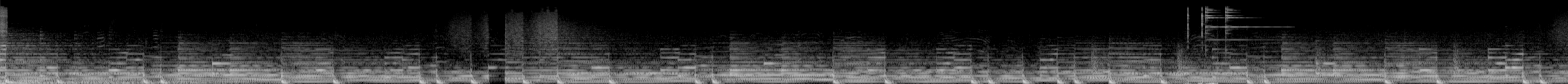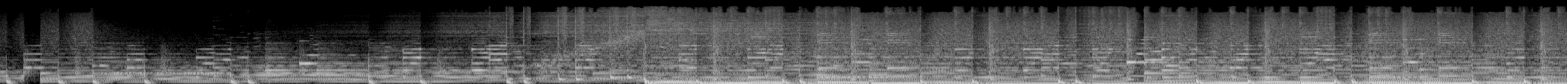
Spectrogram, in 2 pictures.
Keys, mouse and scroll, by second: 0.2 ctrl+z, 1.0 ctrl+z, 2.0 ctrl+b, 4.2-8.8 drag, 9.8-12.4 drag, 12.7 Tab, 13.6 click, 14.7 shift+a, 17.7 g, 21.3 click, 23.9 Tab, 28.1 click, 28.5 click, 28.7 click, 29.5 click, 30.3 click.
